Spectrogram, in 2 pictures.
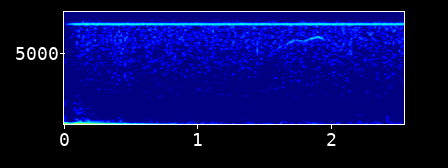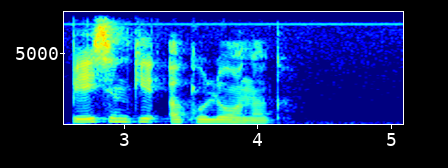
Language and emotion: Russian, neutral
